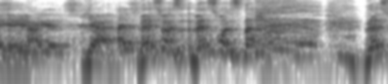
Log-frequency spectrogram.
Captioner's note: laughs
